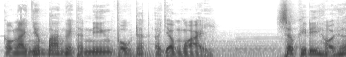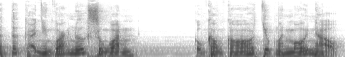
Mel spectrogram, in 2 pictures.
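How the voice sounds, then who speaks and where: A man narrating a ghost story in an expressive, dramatic way. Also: mid-range voice. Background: faint music.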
